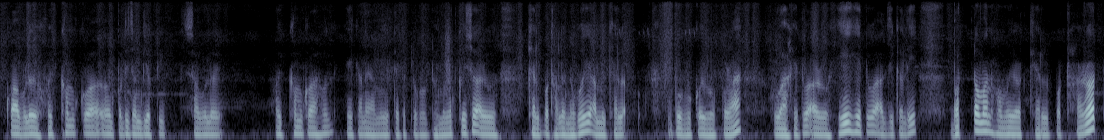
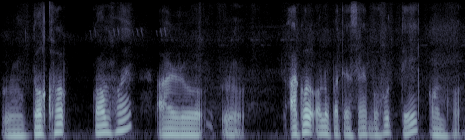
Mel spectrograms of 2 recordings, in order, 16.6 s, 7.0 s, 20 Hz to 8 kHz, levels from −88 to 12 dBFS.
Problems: none marked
